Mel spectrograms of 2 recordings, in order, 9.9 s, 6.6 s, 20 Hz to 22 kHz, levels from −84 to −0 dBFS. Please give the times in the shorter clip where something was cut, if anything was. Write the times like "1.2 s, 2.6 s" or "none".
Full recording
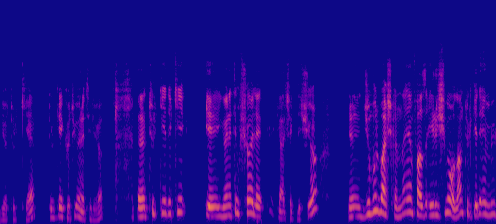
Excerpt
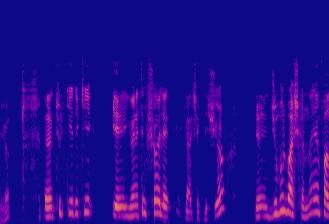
none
